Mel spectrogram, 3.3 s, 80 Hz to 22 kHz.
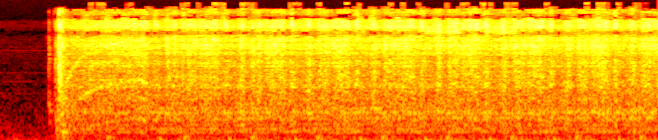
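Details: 2018 Kia Forte cranking during a compression test on cylinder one, gauge in an M12 fitting: the starter catches, then an even rhythm of about six beats a second with no uneven beats; the cylinder read about 190 psi and held.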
